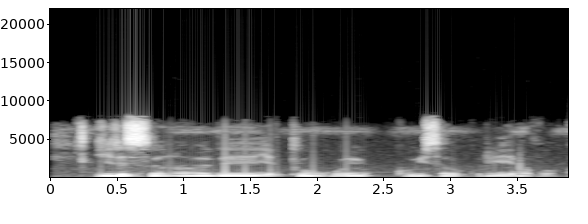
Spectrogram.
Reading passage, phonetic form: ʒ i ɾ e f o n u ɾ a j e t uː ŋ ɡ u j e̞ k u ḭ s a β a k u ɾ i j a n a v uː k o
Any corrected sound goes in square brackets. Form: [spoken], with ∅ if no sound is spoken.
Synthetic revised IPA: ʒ i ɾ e [s] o n [o] ɾ [e] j [a] t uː ŋ ɡ u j e̞ k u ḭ s a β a k u ɾ i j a [m] a v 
